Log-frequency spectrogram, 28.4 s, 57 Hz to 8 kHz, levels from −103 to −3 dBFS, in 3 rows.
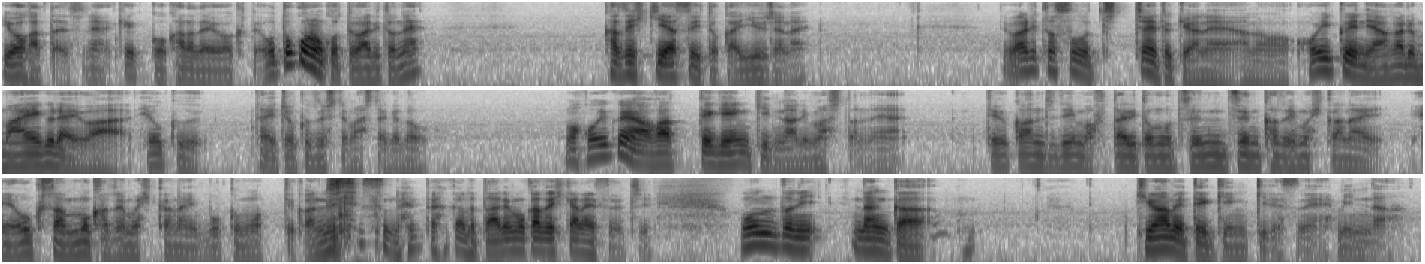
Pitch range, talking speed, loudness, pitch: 85-115 Hz, 360 characters per minute, -22 LUFS, 100 Hz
